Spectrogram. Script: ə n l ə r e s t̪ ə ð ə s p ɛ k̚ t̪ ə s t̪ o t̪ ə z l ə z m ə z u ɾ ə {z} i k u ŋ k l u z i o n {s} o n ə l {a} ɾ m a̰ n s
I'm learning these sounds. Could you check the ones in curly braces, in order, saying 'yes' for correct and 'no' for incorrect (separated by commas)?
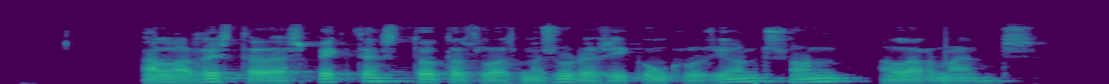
yes, no, no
